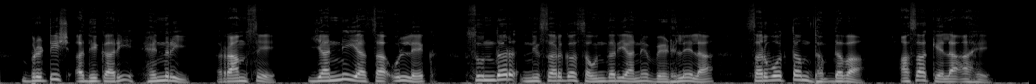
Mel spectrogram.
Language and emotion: Marathi, neutral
